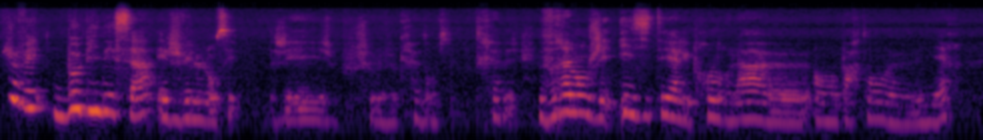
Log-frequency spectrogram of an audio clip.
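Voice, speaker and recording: A woman talks at a very slow pace with big swings in loudness. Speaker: knitting podcaster. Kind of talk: casual chat. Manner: hesitant, many fillers.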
